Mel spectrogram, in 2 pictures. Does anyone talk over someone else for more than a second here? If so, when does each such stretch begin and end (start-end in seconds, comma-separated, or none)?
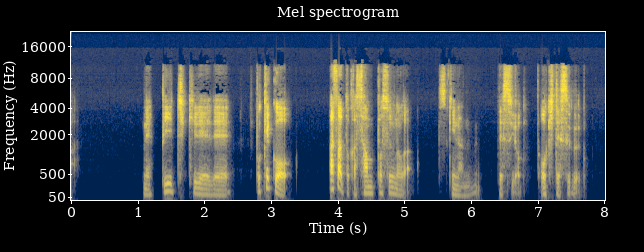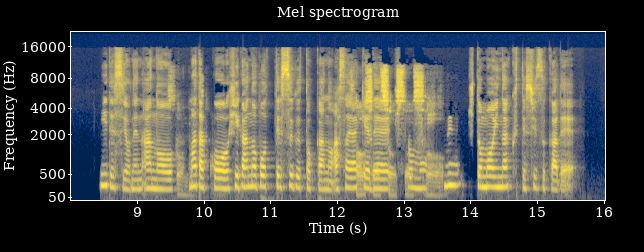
12.1-13.7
